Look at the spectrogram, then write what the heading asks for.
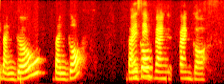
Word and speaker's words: van Gogh: yeah he's saying because there are many different pronunciations of his last name I've heard it English you say then go van Gogh by same thank thank gosh van Gogh yes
